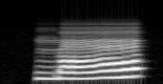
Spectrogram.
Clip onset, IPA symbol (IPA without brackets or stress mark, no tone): ŋ͡m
